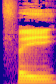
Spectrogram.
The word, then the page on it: fei1: mandarin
